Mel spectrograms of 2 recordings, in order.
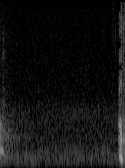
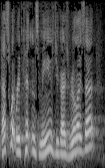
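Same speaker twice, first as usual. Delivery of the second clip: ordinary talk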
